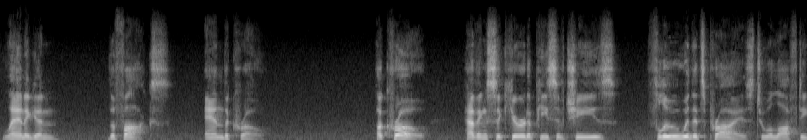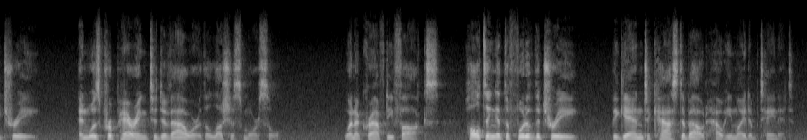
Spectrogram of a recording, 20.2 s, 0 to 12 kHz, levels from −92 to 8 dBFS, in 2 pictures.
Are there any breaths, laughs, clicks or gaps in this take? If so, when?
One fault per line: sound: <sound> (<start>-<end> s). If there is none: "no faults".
no faults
